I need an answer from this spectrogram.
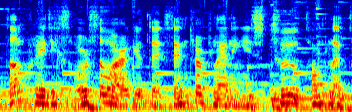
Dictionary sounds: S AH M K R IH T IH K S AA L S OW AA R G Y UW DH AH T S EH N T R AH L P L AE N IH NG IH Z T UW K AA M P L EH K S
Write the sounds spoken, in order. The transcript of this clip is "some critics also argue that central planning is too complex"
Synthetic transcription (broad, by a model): S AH M K R IH T IH K S AA L S OW AA R G Y UW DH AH T S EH N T AH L P L AE N IH NG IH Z T UW K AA M P L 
